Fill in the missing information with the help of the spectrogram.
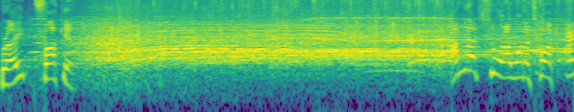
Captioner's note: audience cheering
